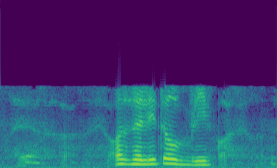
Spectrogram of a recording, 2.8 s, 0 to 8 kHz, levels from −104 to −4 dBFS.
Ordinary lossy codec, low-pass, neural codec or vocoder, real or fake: AAC, 16 kbps; 7.2 kHz; autoencoder, 22.05 kHz, a latent of 192 numbers a frame, VITS, trained on many speakers; fake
